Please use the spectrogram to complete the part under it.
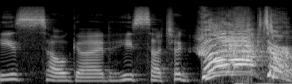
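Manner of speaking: very slow, drawn-out, loud, swooping, thrilled excited screaming. Gushing to viewers over an actor's performance: excited screaming. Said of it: "I'm sorry for the screaming".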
